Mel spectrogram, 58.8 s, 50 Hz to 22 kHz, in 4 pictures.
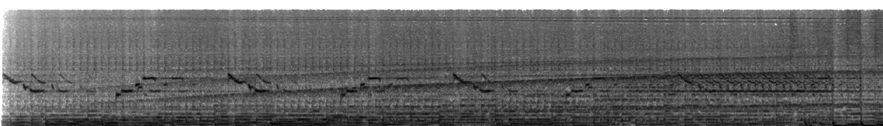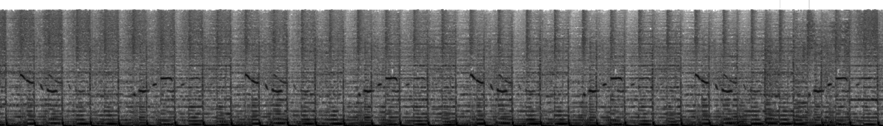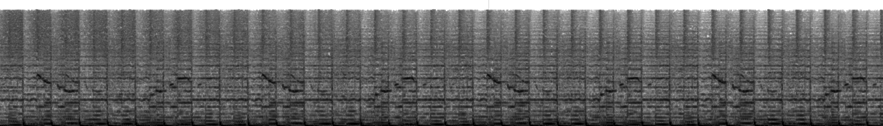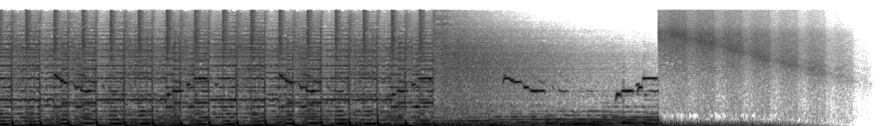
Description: • Качество: 128, Stereo
диджей из Швеции радует нас классной композицией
